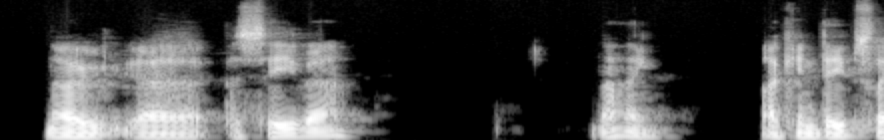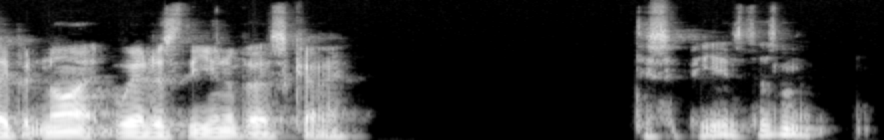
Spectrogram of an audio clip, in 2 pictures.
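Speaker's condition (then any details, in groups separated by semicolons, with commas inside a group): No condition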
